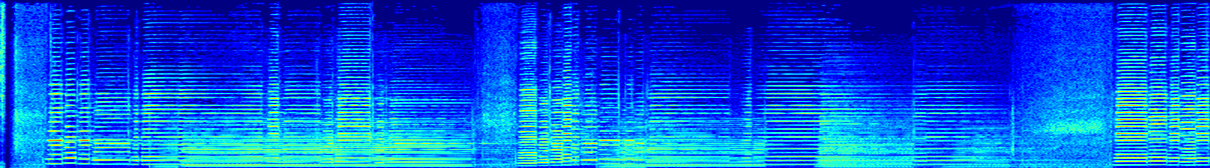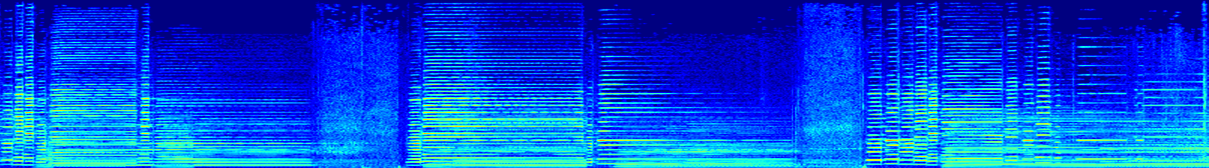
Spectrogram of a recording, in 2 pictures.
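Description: Bandoneon playing tango, a run of held chords whose notes change every second or two, with a few short breaks in the phrasing.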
